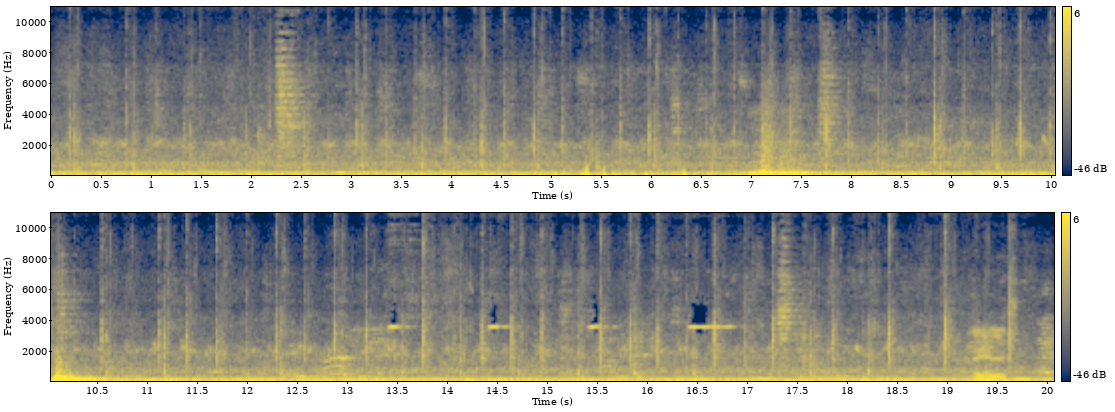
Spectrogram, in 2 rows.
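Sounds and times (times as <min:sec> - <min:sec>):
jump rope slapping rubber floor: 0:00.0 - 0:20.0
steady low hum: 0:00.0 - 0:20.0.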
